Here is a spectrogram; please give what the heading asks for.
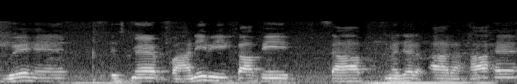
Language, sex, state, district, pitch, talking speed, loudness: Hindi, male, Haryana, Charkhi Dadri, 145 Hz, 125 wpm, -14 LUFS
